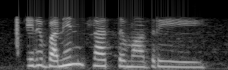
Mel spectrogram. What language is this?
Tamil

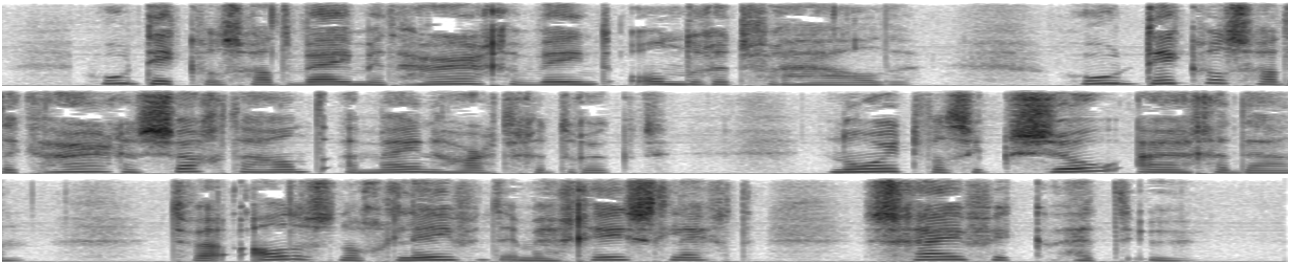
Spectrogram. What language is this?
Dutch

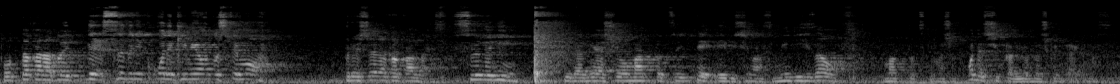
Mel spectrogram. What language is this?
Japanese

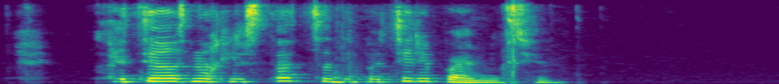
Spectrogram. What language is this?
Russian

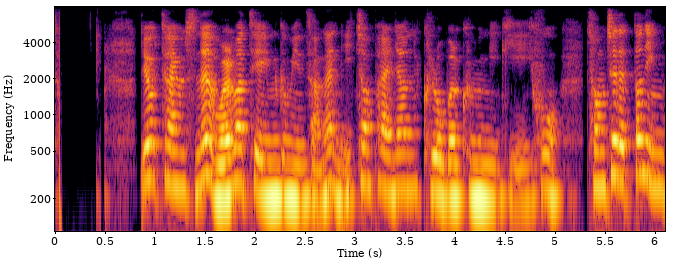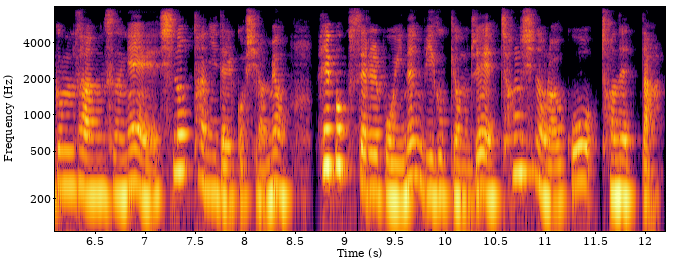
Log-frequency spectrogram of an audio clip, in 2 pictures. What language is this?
Korean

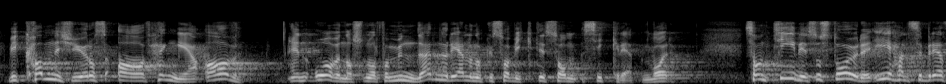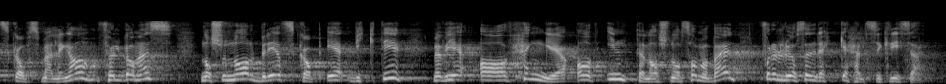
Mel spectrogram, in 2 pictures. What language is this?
Norwegian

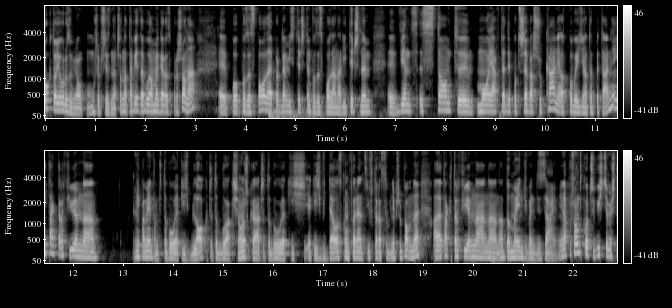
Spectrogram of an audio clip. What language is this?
Polish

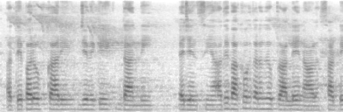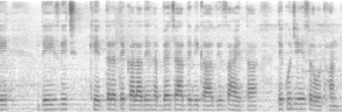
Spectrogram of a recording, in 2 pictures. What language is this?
Punjabi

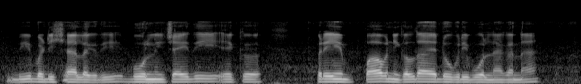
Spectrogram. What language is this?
Dogri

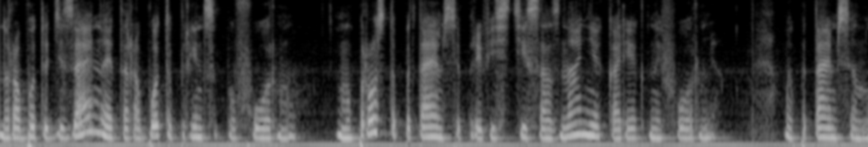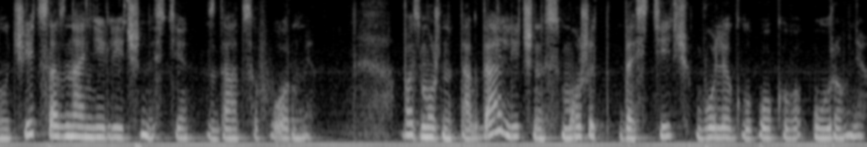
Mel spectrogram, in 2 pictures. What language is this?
Russian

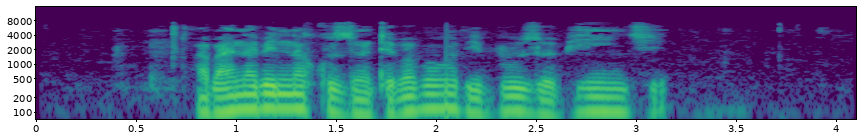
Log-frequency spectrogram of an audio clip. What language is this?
Ganda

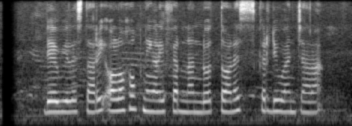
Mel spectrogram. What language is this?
Sundanese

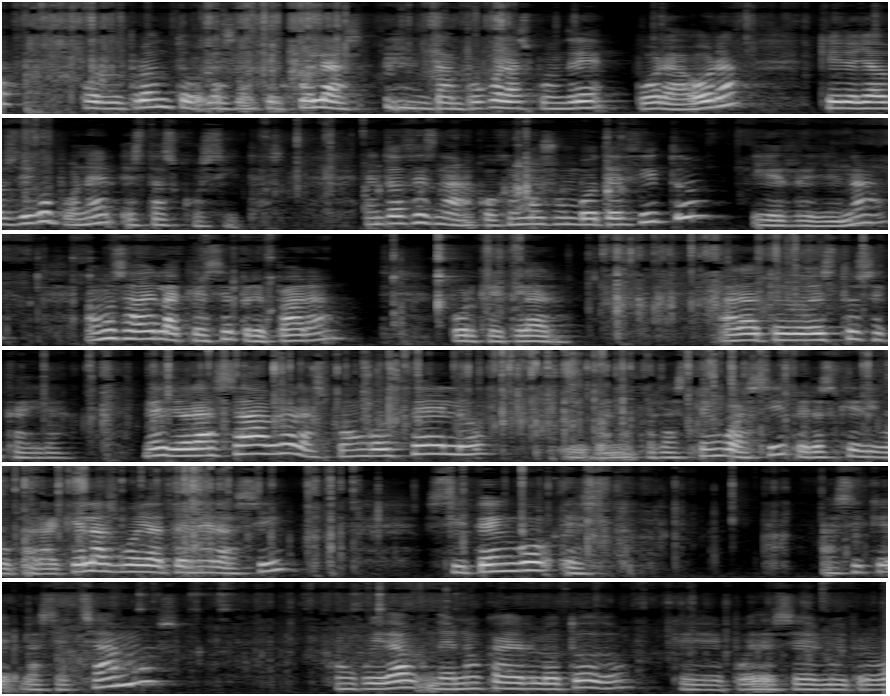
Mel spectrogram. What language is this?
Spanish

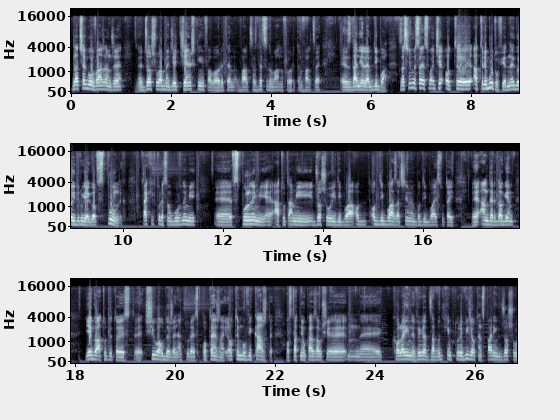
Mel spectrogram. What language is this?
Polish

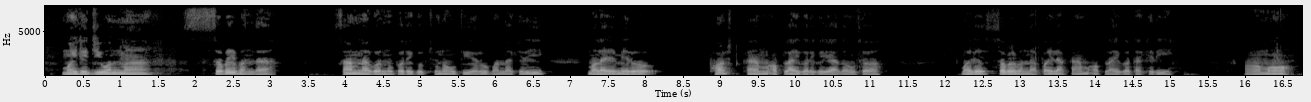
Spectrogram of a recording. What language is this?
Nepali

